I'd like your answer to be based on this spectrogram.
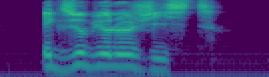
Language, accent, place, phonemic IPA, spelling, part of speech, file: French, France, Lyon, /ɛɡ.zo.bjɔ.lɔ.ʒist/, exobiologiste, noun, LL-Q150 (fra)-exobiologiste.wav
- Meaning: exobiologist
